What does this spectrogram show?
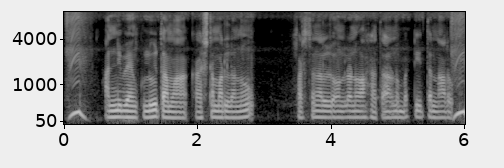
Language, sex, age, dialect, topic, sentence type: Telugu, male, 60-100, Central/Coastal, banking, statement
